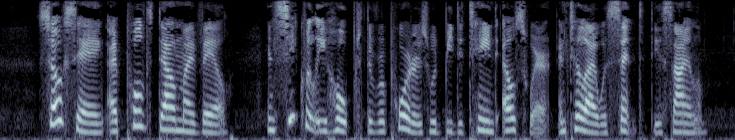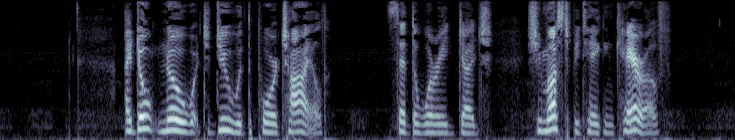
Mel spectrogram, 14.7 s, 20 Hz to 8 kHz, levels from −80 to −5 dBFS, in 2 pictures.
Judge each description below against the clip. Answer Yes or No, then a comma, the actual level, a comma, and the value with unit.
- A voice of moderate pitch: No, high, 210 Hz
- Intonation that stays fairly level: No, average, 3.6 semitones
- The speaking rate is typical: Yes, average, 175 wpm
